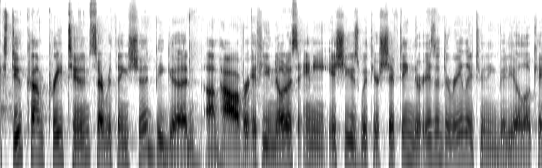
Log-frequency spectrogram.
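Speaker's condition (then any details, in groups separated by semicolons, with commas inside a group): No condition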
